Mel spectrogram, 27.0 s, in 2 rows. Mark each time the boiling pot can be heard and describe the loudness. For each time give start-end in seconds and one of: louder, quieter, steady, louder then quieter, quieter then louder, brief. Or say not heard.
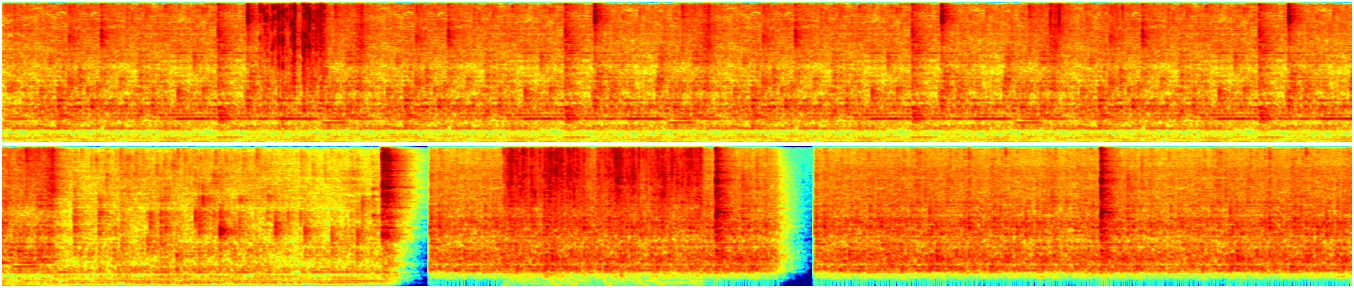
0.0-26.9 steady.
